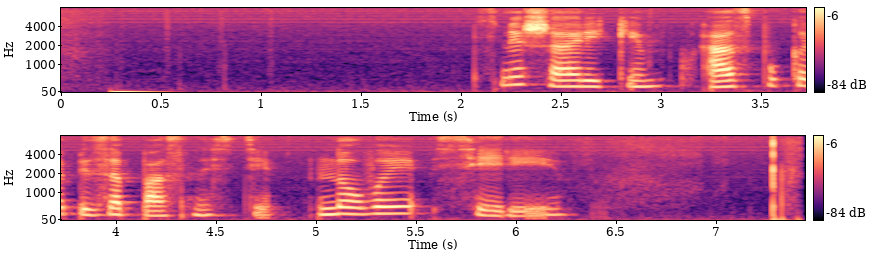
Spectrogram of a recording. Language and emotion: Russian, neutral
